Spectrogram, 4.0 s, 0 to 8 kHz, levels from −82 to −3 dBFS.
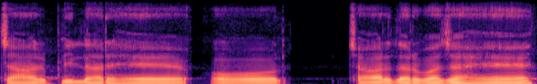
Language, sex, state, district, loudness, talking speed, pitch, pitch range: Hindi, male, Tripura, West Tripura, -18 LUFS, 105 wpm, 105 Hz, 105-110 Hz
